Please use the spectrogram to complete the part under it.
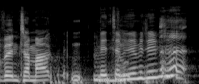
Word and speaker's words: Ventimiglia: Milo Ventimiglia.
